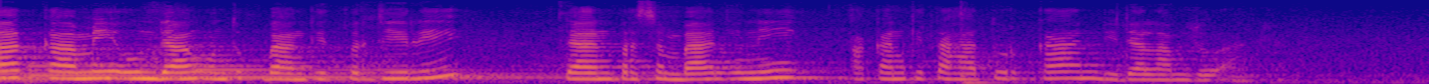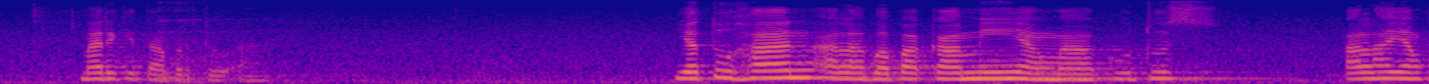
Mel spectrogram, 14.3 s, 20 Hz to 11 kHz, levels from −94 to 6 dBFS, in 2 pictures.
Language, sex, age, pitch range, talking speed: Indonesian, female, 50-69, 230-265 Hz, 110 wpm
